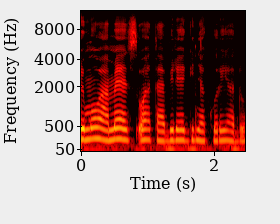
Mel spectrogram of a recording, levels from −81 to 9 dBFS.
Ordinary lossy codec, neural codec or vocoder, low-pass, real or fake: none; none; none; real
